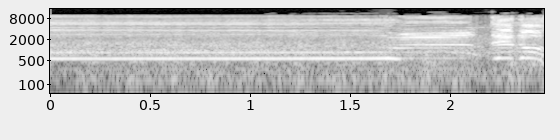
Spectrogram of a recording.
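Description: A football TV commentator's long held "gol" shout, sustained on one steady pitch and breaking off near the end, over stadium crowd noise.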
